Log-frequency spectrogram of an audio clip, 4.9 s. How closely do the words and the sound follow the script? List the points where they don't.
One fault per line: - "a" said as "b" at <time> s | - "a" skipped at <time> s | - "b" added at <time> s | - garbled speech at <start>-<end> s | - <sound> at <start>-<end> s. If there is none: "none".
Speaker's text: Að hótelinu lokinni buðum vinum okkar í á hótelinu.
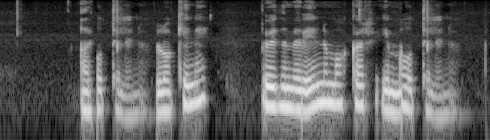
none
